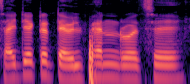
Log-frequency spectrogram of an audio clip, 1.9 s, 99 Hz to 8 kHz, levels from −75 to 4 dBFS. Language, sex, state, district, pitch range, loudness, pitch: Bengali, male, West Bengal, Alipurduar, 130-145 Hz, -17 LUFS, 135 Hz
